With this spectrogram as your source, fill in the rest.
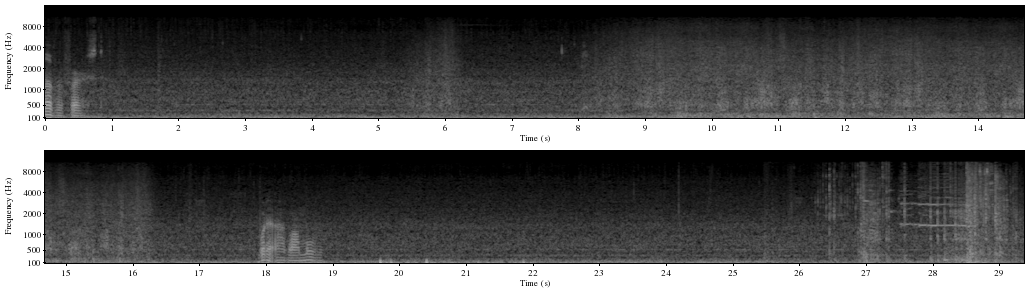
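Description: Small footsteps patter on a wooden floor.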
